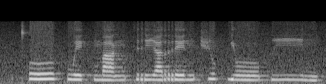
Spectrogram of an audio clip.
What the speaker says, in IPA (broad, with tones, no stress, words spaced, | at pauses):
tʰoː˦˥kwe˨˩k̚ ma˩˦ŋ kri˩˦a̯re˧nt͡ɕo˥˩k̚joː˧ fiː˥˩n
